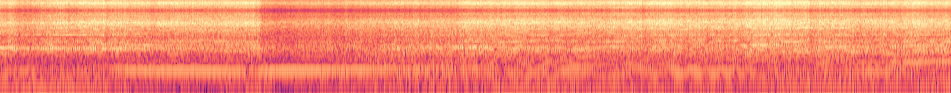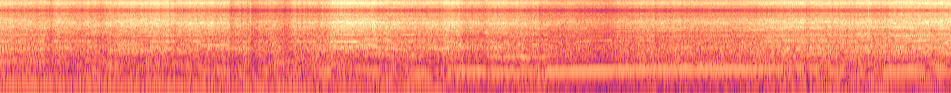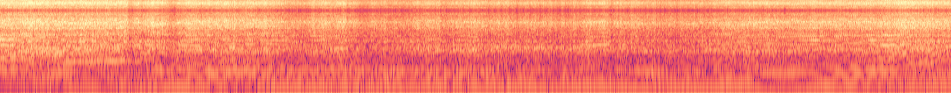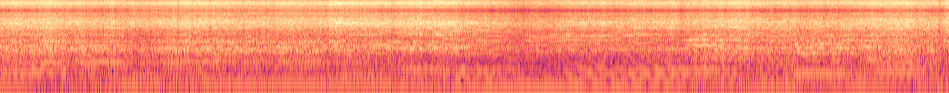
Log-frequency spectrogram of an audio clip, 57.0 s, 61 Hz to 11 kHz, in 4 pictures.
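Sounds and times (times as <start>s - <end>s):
race car engine accelerating: 0.0s - 57.0s
wind and road noise: 0.0s - 57.0s.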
